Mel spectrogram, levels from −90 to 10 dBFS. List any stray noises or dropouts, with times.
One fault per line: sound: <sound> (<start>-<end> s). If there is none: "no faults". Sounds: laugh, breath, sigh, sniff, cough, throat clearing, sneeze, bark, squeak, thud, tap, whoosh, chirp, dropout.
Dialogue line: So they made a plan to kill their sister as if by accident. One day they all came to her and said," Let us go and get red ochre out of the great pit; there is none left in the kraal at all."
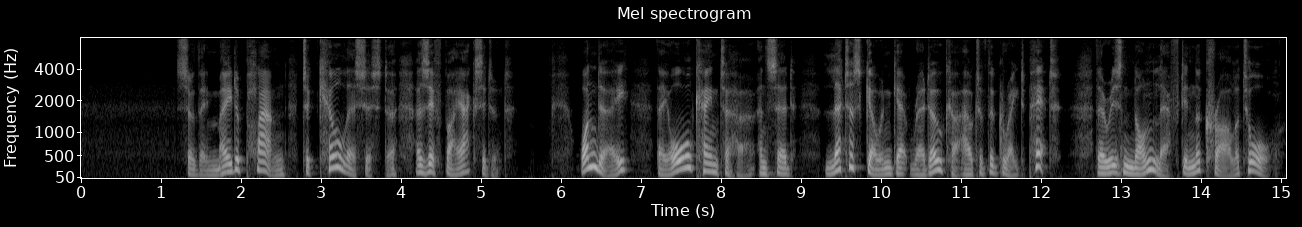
no faults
